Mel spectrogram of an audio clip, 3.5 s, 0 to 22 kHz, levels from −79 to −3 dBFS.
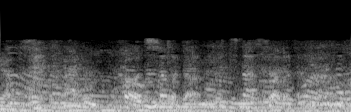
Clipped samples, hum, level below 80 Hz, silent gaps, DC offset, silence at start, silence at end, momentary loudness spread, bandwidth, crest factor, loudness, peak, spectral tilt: under 0.1%; none; -24 dBFS; none; under 0.1%; 0 s; 0 s; 3 LU; 5.4 kHz; 12 dB; -19 LUFS; -4 dBFS; -10 dB/octave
